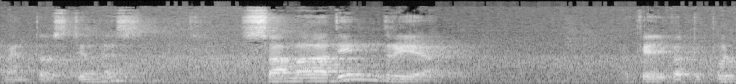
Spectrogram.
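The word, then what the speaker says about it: samādhindriya: Samadindriya. Okay, you got to put the apostrophe there, which is missing. Samadindriya is a dharma conducive to awakening. It brings about awakening. Right? S-A-M long R-D-H apostrophe Indriya.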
